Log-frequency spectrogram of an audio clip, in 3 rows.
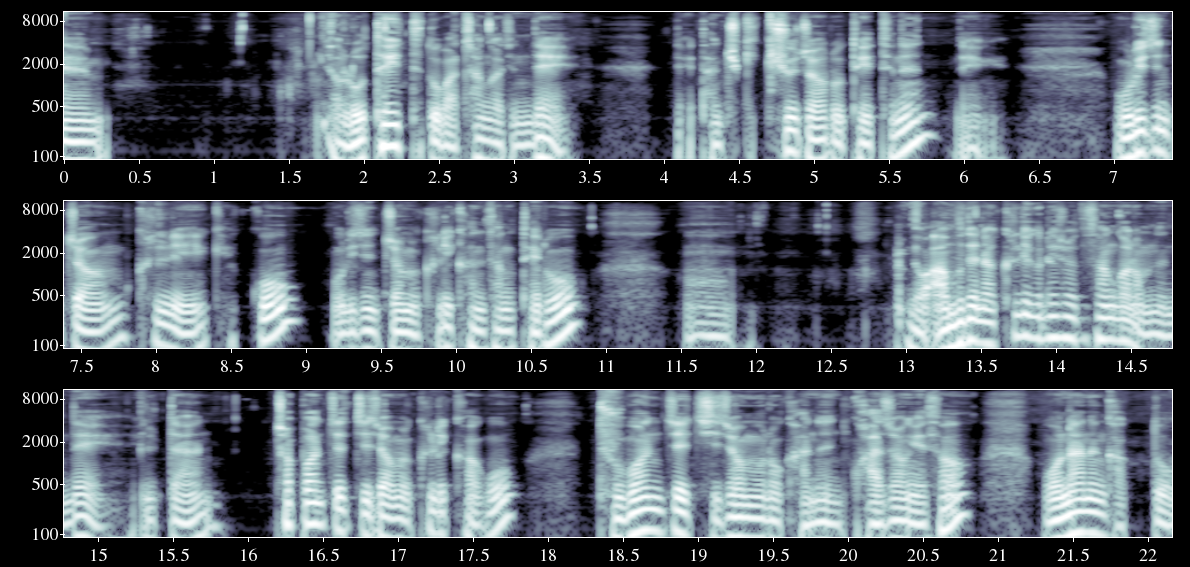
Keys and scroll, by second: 4.7 q.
